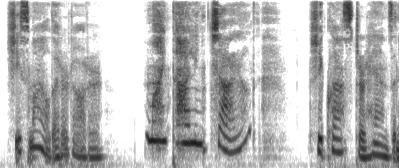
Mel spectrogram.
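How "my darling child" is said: high, slow, otherworldly coo; high slow demon-mother delight; demon mother's voice. Acted. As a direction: gush over the daughter as a demon. Demon mother greets daughter.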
